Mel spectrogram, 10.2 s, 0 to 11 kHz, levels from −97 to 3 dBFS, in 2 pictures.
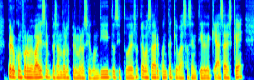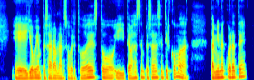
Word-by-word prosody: Pero, 145 Hz, -5 st, +5 dB
conforme 130 Hz, -1 st, +3 dB
vayas 125 Hz, +3 st, +4 dB
empezando 120 Hz, -3 st, -2 dB
los 120 Hz, 0 st, -2 dB
primeros 110 Hz, -3 st, -2 dB
segunditos 125 Hz, +4 st, -2 dB
y 120 Hz, -, -8 dB
todo 110 Hz, -1 st, -3 dB
eso, 105 Hz, +8 st, -2 dB
te 145 Hz, -, -3 dB
vas 125 Hz, 0 st, 0 dB
a -, -, +2 dB
dar 125 Hz, 0 st, +1 dB
cuenta 125 Hz, 0 st, -3 dB
que 120 Hz, -2 st, -5 dB
vas 105 Hz, +1 st, -4 dB
a -, -, -5 dB
sentir 110 Hz, -1 st, -3 dB
de 100 Hz, 0 st, -3 dB
que, -, -, -5 dB
ah, 105 Hz, -, -1 dB
¿sabes 115 Hz, -1 st, -1 dB
qué?, 140 Hz, +3 st, -1 dB, 0.5 s
eh, 100 Hz, -1 st, +3 dB
yo 110 Hz, 0 st, +4 dB
voy 115 Hz, -, +3 dB
a -, -, +3 dB
empezar 110 Hz, 0 st, -1 dB
a -, -, +3 dB
hablar 100 Hz, 0 st, -2 dB
sobre 100 Hz, -1 st, -5 dB
todo 105 Hz, +1 st, 0 dB
esto, 125 Hz, -5 st, +1 dB
y 100 Hz, -3 st, -1 dB
te -, -, -2 dB
vas 115 Hz, +4 st, -2 dB
a 130 Hz, -, -1 dB
empezar 125 Hz, 0 st, -1 dB
a 130 Hz, -, +2 dB
sentir 125 Hz, 0 st, -3 dB
cómoda. 140 Hz, -6 st, -1 dB, 0.4 s
También 120 Hz, +3 st, +5 dB
acuérdate 135 Hz, +5 st, +2 dB
120 Hz, 260 wpm, -23 LUFS, 110-130 Hz, 0.5 s, Pero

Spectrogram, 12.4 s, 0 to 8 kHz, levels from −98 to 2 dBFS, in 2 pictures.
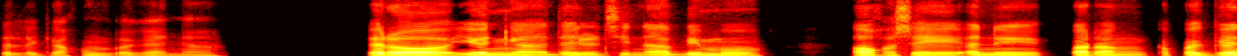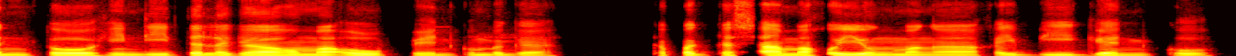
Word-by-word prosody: talaga 105 Hz, +1 st, -12 dB
kumbaga 110 Hz, 0 st, -12 dB
'no. 100 Hz, +2 st, -17 dB, 0.7 s
Pero 180 Hz, 0 st, +9 dB
yun 160 Hz, -2 st, +2 dB
nga, 115 Hz, -2 st, -1 dB
dahil 155 Hz, +5 st, -4 dB
sinabi 150 Hz, -5 st, -2 dB
mo, 115 Hz, 0 st, -3 dB, 0.4 s
ako 175 Hz, +2 st, +3 dB
kasi 175 Hz, -1 st, -2 dB
ano 130 Hz, +1 st, -1 dB
eh, 115 Hz, -4 st, -2 dB, 0.2 s
parang 120 Hz, 0 st, +1 dB
kapag 130 Hz, 0 st, -3 dB
gan'to 120 Hz, -3 st, +2 dB
hindi 140 Hz, +2 st, -5 dB
talaga 135 Hz, -3 st, +1 dB
ako 125 Hz, -, +1 dB
ma-open 115 Hz, -4 st, -1 dB
kumbaga 110 Hz, -2 st, -6 dB, 0.5 s
kapag 145 Hz, -1 st, -3 dB
kasama 130 Hz, -3 st, +1 dB
ko 130 Hz, -, +1 dB
yung 125 Hz, 0 st, +1 dB
mga 115 Hz, -2 st, -3 dB
kaibigan 110 Hz, -2 st, -4 dB
ko 95 Hz, -1 st, -6 dB
120 Hz, 135 wpm, -21 LUFS, 115-140 Hz, 0.7 s, Pero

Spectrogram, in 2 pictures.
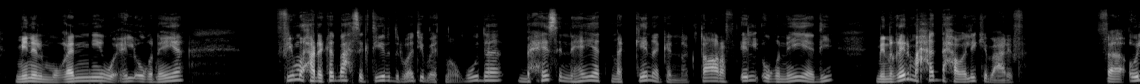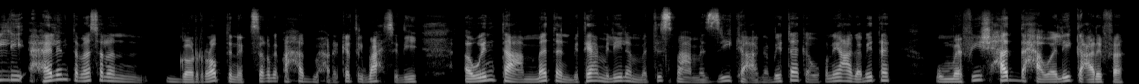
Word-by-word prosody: مين 135 Hz, +4 st, +7 dB
المغني 135 Hz, +7 st, +2 dB
وإيه 135 Hz, -3 st, -4 dB
الأغنية، 140 Hz, +6 st, -2 dB, 0.9 s
في 200 Hz, -, -3 dB
محركات 185 Hz, -4 st, +4 dB
بحث 190 Hz, -, +2 dB
كتير 185 Hz, +3 st, -5 dB
دلوقتي -, -, -8 dB
بقت -, -, -10 dB
موجودة 185 Hz, +6 st, -6 dB
بحيث 190 Hz, +8 st, +3 dB
إن 145 Hz, -6 st, -12 dB
هي 170 Hz, +6 st, -2 dB
تمكّنك 165 Hz, +5 st, -6 dB
إنّك 100 Hz, 0 st, -15 dB
تعرف 155 Hz, 0 st, 0 dB
إيه 175 Hz, -, +1 dB
الأغنية 150 Hz, -2 st, -4 dB
دي، 165 Hz, -, -10 dB, 0.4 s
من 125 Hz, 0 st, +4 dB
غير 215 Hz, -, +6 dB
ما -, -, +4 dB
حد 195 Hz, 0 st, +2 dB
حواليك 135 Hz, +7 st, -1 dB
يبقى -, -, -5 dB
عارفها، -, -, -7 dB, 0.7 s
فقُل 170 Hz, +9 st, -1 dB
لي 205 Hz, -1 st, -3 dB
هل -, -, +3 dB
أنت 230 Hz, 0 st, -6 dB
مثلًا 160 Hz, -, -2 dB, 0.2 s
جرّبت 115 Hz, -3 st, -2 dB
إنّك -, -, -6 dB
تستخدم -, -, 0 dB
أحد -, -, -5 dB
محرّكات -, -, -7 dB
البحث -, -, 0 dB
دي 125 Hz, +5 st, -9 dB, 0.5 s
أو 130 Hz, +4 st, +2 dB
أنت 195 Hz, +3 st, 0 dB
عامةً 115 Hz, +9 st, +2 dB
بتعمل 135 Hz, +7 st, -1 dB
إيه 165 Hz, +2 st, -3 dB
لمّا 120 Hz, -11 st, -10 dB
تسمع 180 Hz, -5 st, +7 dB
مزّيكا 120 Hz, +11 st, +1 dB
عجبتك 140 Hz, -, -4 dB
أو 105 Hz, 0 st, -13 dB
أغنية 155 Hz, +5 st, -3 dB
عجبتك 170 Hz, +5 st, -1 dB, 0.4 s
وما 125 Hz, +1 st, -2 dB
فيش 200 Hz, +7 st, +2 dB
حد 185 Hz, 0 st, +6 dB
حواليك 120 Hz, +10 st, +1 dB
عارفها؟ 120 Hz, +1 st, 0 dB
155 Hz, 145 wpm, -27 LUFS, 125-180 Hz, 0.9 s, مين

